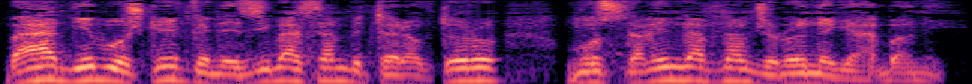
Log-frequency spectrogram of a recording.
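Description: A man voicing a male prisoner who feigns madness, speaking slowly and self-pityingly. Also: fairly low pitch, animated, a little mellow, breathy edge, heavily acted.

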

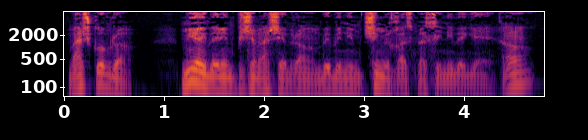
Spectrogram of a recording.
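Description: A man voicing a boastful, meddling middle-aged village man who talks loudly and excitedly. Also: extremely low pitch, husky, no echo, heavily acted. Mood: excited, pushy. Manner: loud, excitable, self-assured. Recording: dull lo-fi recording.

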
